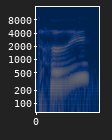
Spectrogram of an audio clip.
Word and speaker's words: Kuri: The thing that I saw that I thought was really cute and adorable and very cool was Curry. Curry as in Curry, but it's spelled Kuri.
